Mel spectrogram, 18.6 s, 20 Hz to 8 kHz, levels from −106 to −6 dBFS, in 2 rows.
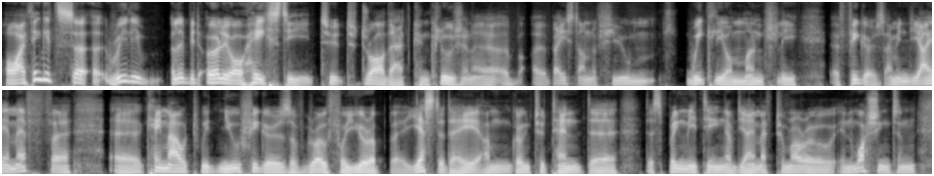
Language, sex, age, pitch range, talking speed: English, male, 40-59, 100-125 Hz, 195 wpm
